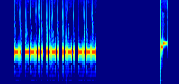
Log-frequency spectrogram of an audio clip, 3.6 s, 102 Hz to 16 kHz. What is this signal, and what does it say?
Morse code, heard as a keyed tone, about 44 wpm, 700 Hz. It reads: N7FFY
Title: USA Call Signs - 5 Characters - 6x Character Spacing - 45wpm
